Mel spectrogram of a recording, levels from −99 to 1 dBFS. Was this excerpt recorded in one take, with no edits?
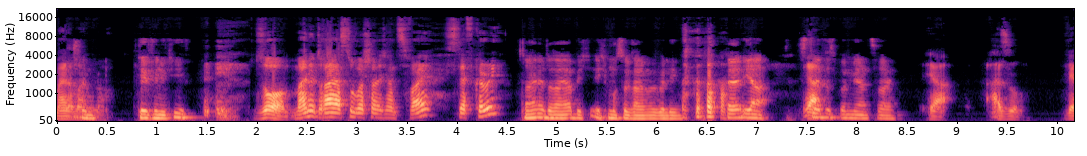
yes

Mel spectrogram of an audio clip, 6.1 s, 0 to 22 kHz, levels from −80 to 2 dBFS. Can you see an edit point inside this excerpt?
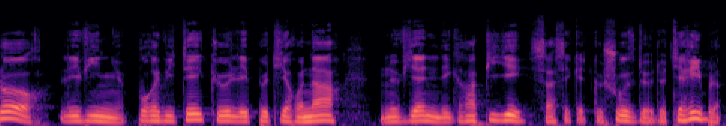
no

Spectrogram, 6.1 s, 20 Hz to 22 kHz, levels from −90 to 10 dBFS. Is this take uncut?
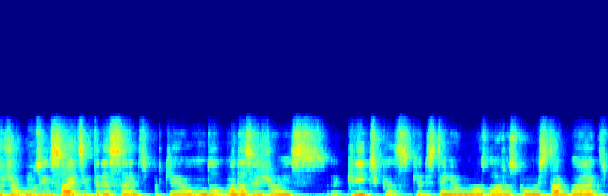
yes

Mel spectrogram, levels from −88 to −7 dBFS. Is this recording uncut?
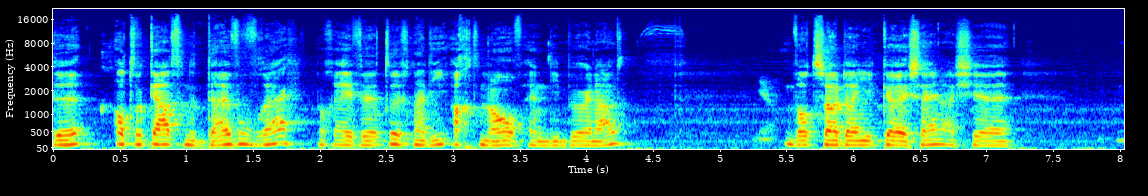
yes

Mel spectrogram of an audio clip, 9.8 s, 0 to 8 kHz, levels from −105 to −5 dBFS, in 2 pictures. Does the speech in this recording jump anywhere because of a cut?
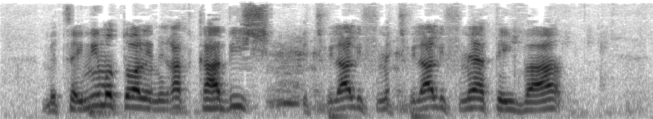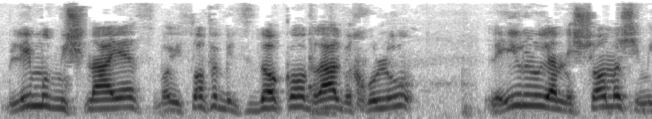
yes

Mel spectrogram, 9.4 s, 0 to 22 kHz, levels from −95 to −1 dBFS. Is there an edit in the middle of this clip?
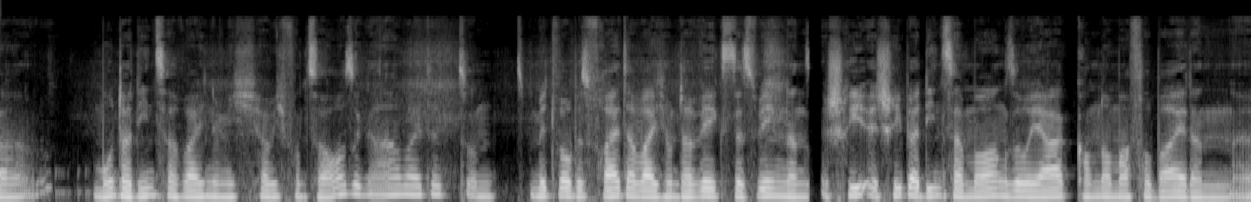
yes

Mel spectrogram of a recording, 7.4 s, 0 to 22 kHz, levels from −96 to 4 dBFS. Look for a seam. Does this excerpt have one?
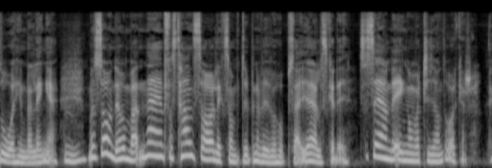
yes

